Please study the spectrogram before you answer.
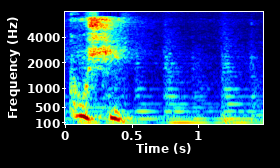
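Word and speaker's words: כושי: En hébreu, le mot noir se dit kushi.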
